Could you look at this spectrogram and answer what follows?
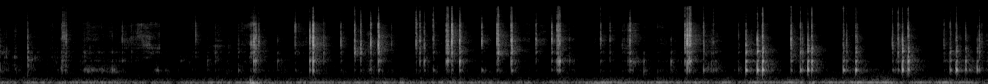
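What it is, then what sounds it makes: Plastic tub of chalk sticks. Long nails tap quickly on the sides of a small black plastic food tub full of colored chalk sticks, held in both hands, while the chalk rattles inside. The result is a steady run of sharp, bright, clicky taps that die away at once, over a faint low hum.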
